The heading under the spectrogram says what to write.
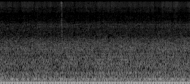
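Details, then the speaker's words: Replaced HVAC compressor running, drawing about 10 A on common and 9.6 A on the run winding against a 19 A run-load rating, with suction line at 45°F and superheat 1.9: steady, even low hum with no knocks; normal running. "And for the compressor, it says run load amps is around 19. So that's well below run load amps, and that is a lot better than before."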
